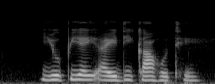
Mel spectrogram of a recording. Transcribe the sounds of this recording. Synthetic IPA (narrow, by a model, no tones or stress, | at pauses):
juːpiaːiʔaːiɖikaːɦot̪ʰeː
